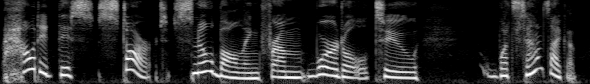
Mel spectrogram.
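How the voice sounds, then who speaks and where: A woman playing an earnest, wordy radio advice host, speaking in a thoughtful, halting way with florid vocabulary. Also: mid-range voice, sing-song, no echo, clean studio sound. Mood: thoughtful, concerned. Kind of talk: improvised-sounding advice radio show acting.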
